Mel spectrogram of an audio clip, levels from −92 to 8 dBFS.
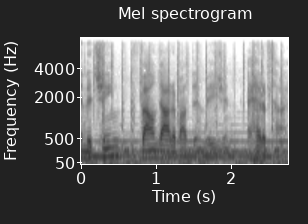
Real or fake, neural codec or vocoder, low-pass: real; none; 7.2 kHz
